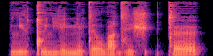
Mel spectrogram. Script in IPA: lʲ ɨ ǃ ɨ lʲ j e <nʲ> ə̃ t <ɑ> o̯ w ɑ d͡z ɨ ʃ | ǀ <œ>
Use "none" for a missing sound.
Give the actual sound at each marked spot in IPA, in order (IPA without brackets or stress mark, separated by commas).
nʲ, ə, œ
